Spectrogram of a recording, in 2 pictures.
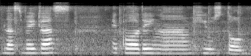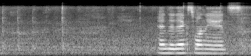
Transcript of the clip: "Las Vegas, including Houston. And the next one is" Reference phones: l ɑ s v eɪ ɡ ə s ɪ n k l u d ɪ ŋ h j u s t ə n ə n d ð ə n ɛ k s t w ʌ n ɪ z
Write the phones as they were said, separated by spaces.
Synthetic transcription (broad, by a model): l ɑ s v eɪ ɡ ə s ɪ k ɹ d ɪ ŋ h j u s t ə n ə n d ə n ɛ k s t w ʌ n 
